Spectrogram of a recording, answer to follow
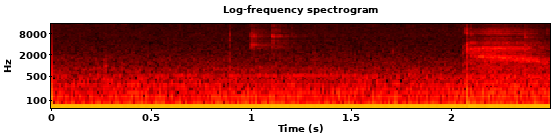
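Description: A steady low room hum with one faint, short click about a second in.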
